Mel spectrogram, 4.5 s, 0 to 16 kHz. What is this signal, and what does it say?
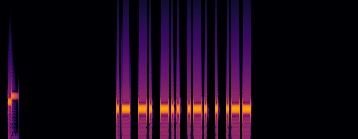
Morse code, heard as a keyed tone, about 36 wpm, 700 Hz. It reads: ANDREW
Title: USA Common Names - 35wpm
